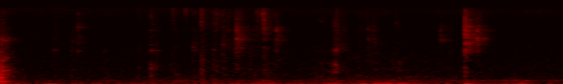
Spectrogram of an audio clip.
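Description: A thin, flat slice of solid orange bar soap is held in one hand and scraped with a metal blade that shaves off curls. Quiet, dry scraping ticks and crisp bright rasps come in short bursts over a low background rumble, with a sharper scrape near the end.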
